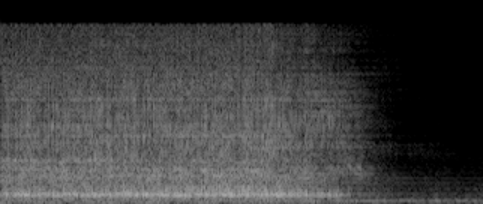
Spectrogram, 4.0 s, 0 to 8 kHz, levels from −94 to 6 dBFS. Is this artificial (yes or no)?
yes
